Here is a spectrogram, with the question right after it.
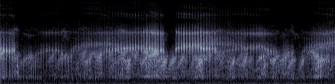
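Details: Frogs croaking in a dense chorus: rapid, rasping pulses overlap continuously, with several callers heard at once and brief dips in loudness between bursts.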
